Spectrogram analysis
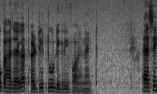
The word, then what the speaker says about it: Fahrenheit: आपका वह कहलाता है फॉरेनहाइट egg Chaurai nh-80 skill की स्पेलिंग थोड़ा देख ध्यान दीजिएगा बाहर होना चाहिए फारेनहाइट और फारेनहाइट बोला जाता है वैसे इंच जो है वह करने से साइलेंट रहता है इसमें अब देखिए जो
